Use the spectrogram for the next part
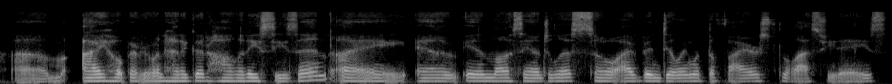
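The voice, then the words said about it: Raw, congested voice. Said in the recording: “excuse my voice is a little raw, from the smoke, and I'm a little congested”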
